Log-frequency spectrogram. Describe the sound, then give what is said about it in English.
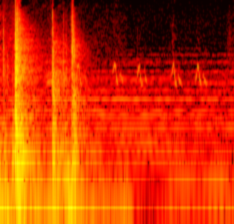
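A door opens and shuts with a few heavy wooden thunks in quick succession. A quieter stretch follows with faint, high chirping sounds in the background. “I'll get the door.”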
